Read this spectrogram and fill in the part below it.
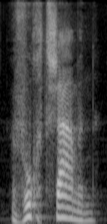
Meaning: inflection of samenvoegen: 1. second/third-person singular present indicative 2. plural imperative
- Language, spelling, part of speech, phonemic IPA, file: Dutch, voegt samen, verb, /ˈvuxt ˈsamə(n)/, Nl-voegt samen.ogg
